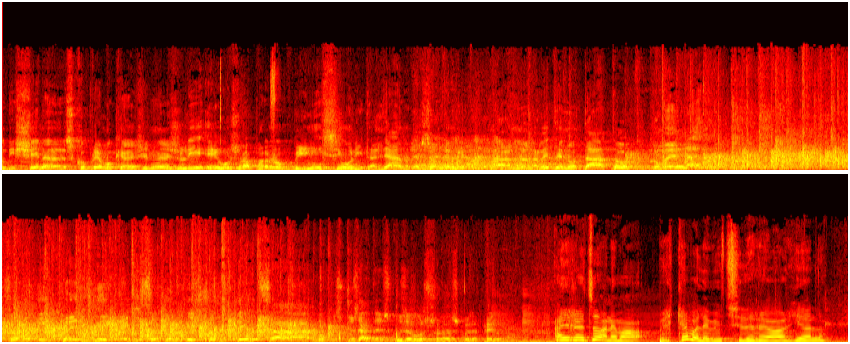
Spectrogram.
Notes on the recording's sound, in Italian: LIVE CON PUBBLICO. Laboratorio di Radio Sei Forte di Fantateatro nelle Scuole - 5A Scuola Primaria Franchini 2016, Bologna.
